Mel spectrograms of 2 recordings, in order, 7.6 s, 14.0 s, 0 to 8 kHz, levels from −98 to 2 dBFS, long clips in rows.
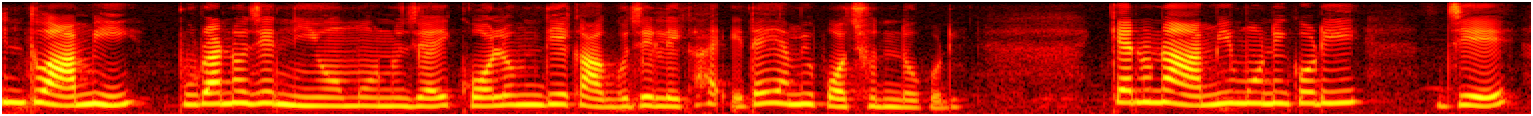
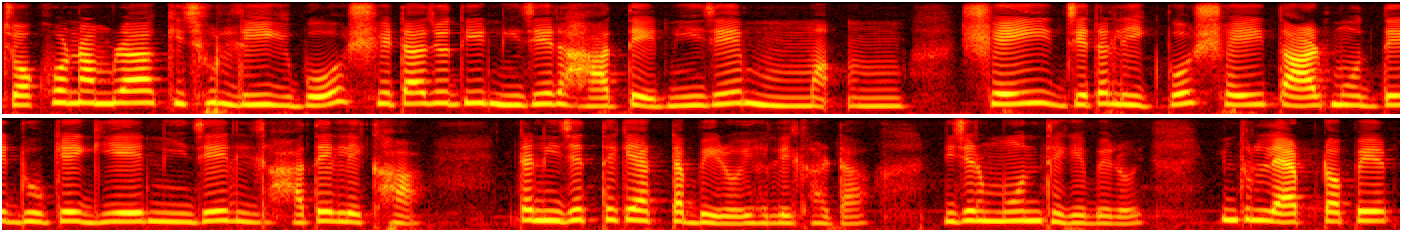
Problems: background conversations at intervals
